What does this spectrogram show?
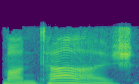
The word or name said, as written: montage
